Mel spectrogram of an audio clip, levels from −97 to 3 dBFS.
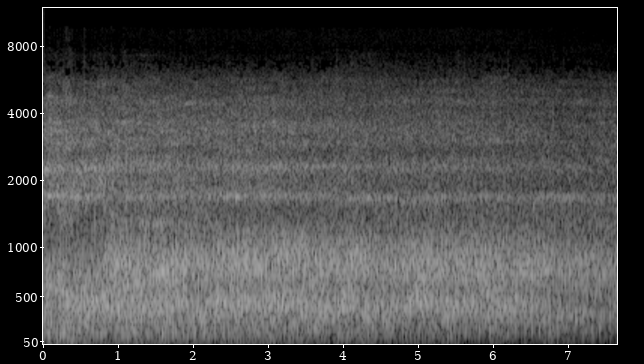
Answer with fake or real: real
